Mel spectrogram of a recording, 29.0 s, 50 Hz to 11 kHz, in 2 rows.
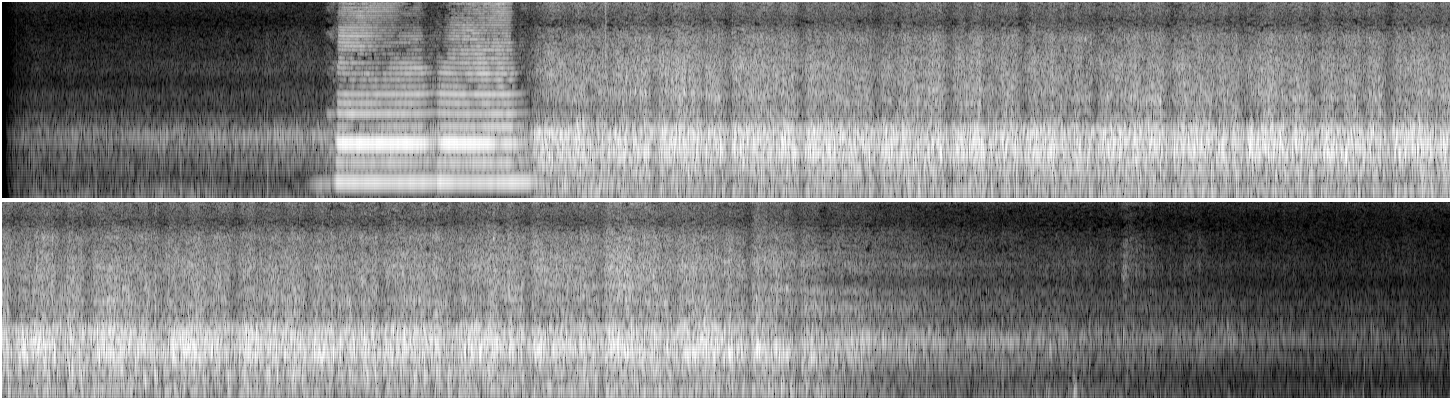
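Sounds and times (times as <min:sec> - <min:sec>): train wheels rushing on rails: 0:00.5 - 0:28.9
locomotive horn blast: 0:03.1 - 0:05.5.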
